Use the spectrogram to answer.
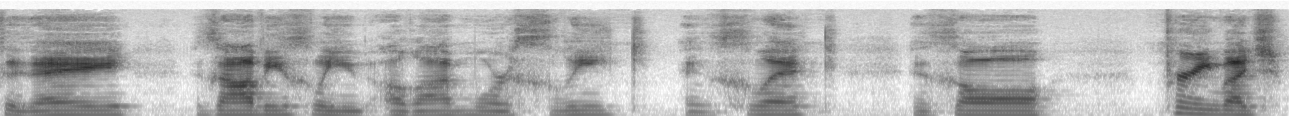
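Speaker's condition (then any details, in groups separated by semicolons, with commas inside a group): Cleft lip and palate; congenital cleft lip and palate, part of a rare syndrome with other issues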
